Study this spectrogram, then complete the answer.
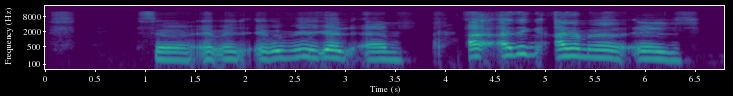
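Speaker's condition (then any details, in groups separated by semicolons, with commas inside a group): Cerebral palsy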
